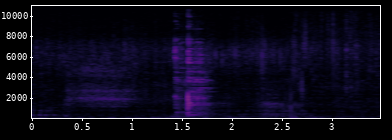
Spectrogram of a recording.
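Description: Chicken pieces hit hot masala in a pan for a Bengali red chicken curry, giving a sharp sizzling burst over a steady frying hiss, followed by quieter scraping stirs.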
